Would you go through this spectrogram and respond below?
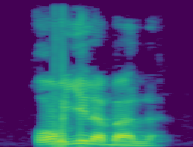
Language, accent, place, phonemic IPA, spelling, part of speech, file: French, France, Lyon, /ʁɑ̃.vwa.je la bal/, renvoyer la balle, verb, LL-Q150 (fra)-renvoyer la balle.wav
- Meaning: to pass the buck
